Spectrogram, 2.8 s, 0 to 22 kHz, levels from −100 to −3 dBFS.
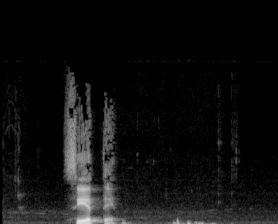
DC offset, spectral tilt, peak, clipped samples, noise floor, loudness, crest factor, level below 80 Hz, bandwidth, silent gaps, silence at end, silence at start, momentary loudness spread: under 0.1%; -4.5 dB/octave; -2 dBFS; under 0.1%; -68 dBFS; -21 LUFS; 26 dB; -54 dBFS; 14 kHz; none; 1.55 s; 0.65 s; 26 LU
